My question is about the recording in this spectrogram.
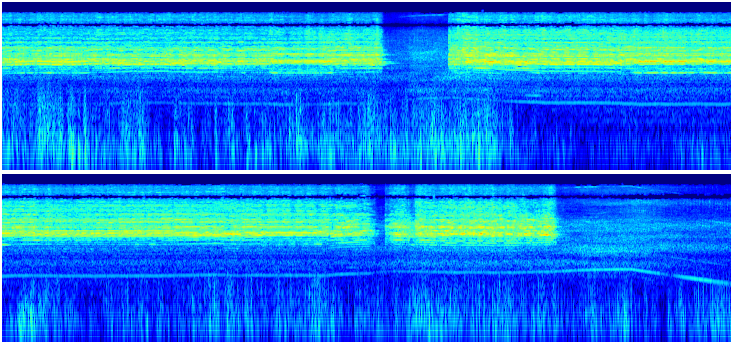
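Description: Corded angle grinder with an abrasive disc grinding the paint off the top of a steel tank: a loud, harsh grinding over a steady motor whine. The grinding breaks off briefly about eight seconds in and again around twenty-two seconds. Near the end the disc is lifted off, the motor runs on more quietly, then winds down as it is switched off.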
